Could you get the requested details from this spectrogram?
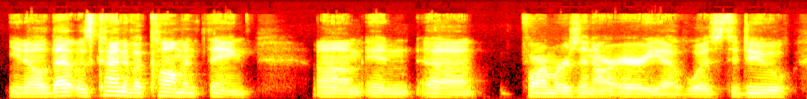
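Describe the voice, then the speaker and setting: A man in his forties, a farmer guest on a podcast, talking in a relaxed, rambling way with many fillers. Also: medium pitch, unhurried, smooth. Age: 40s. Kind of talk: casual interview chat.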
